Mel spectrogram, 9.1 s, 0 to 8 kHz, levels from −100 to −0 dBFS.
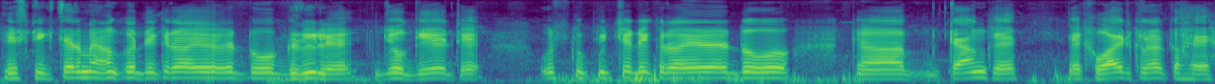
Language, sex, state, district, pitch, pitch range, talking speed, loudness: Hindi, male, Bihar, Kishanganj, 145 Hz, 135-155 Hz, 180 wpm, -21 LUFS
